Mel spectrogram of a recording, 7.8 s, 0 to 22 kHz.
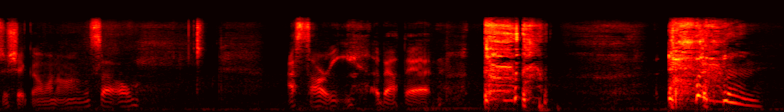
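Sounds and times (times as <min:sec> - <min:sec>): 
speech: 0:00.0 - 0:01.7, 0:02.9 - 0:05.5, 0:06.7 - 0:07.7
person coughing: 0:04.9 - 0:05.5, 0:06.7 - 0:07.6.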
